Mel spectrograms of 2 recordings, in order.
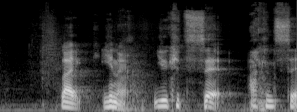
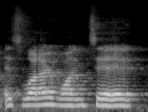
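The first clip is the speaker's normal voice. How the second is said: ordinary talk, nothing marked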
